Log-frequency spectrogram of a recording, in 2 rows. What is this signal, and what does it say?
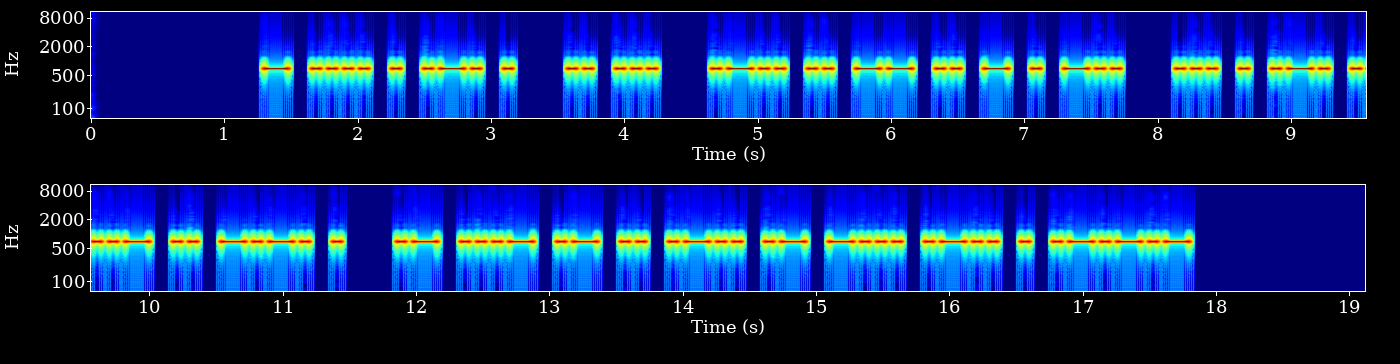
Morse code, heard as a keyed tone, about 21 wpm, 700 Hz. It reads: THERE IS LIMITED SERVICE AVAILABLE.
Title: Sentences from Top 1000 Words - Review Part 6 - 20wpm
